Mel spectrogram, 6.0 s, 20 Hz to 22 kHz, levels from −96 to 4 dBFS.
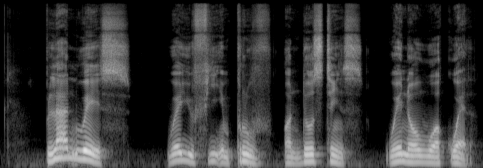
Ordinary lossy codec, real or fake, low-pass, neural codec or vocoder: none; real; none; none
